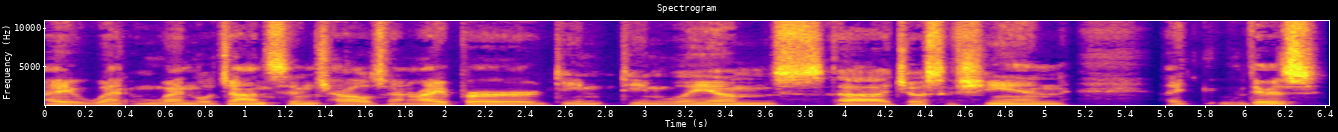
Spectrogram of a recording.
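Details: Real stuttering in an adult man who has stuttered since early childhood, worsening through adolescence; now reports speech as fairly easy after embracing his stutter; repetitions audible.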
